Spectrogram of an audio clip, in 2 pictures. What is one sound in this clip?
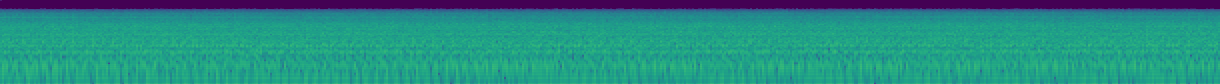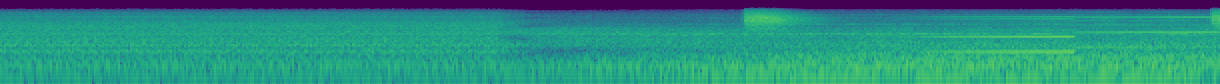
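A bus engine drones steadily at high speed.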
